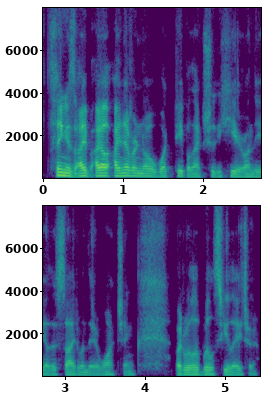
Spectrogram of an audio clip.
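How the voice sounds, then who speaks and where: A man with a fairly low voice hosts a casual livestream interview. He feels his way through questions, restarting and repeating them. The recording is dry, with very little echo. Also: little pitch movement, quick pace.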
